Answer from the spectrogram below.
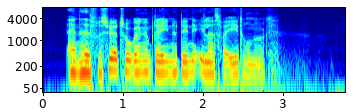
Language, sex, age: Danish, male, 20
